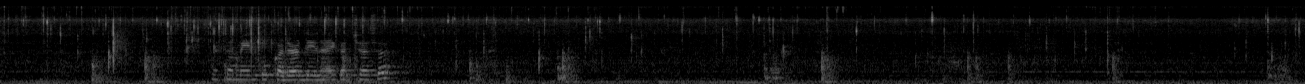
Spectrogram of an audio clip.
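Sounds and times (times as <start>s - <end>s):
cutlets sizzling in oil: 0.0s - 13.0s
spatula knocking in pan: 0.9s - 1.8s, 4.6s - 5.9s, 7.6s - 8.5s.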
